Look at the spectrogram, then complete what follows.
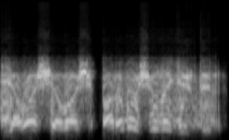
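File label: Turkish searchlight, mood low, speech; War Thunder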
